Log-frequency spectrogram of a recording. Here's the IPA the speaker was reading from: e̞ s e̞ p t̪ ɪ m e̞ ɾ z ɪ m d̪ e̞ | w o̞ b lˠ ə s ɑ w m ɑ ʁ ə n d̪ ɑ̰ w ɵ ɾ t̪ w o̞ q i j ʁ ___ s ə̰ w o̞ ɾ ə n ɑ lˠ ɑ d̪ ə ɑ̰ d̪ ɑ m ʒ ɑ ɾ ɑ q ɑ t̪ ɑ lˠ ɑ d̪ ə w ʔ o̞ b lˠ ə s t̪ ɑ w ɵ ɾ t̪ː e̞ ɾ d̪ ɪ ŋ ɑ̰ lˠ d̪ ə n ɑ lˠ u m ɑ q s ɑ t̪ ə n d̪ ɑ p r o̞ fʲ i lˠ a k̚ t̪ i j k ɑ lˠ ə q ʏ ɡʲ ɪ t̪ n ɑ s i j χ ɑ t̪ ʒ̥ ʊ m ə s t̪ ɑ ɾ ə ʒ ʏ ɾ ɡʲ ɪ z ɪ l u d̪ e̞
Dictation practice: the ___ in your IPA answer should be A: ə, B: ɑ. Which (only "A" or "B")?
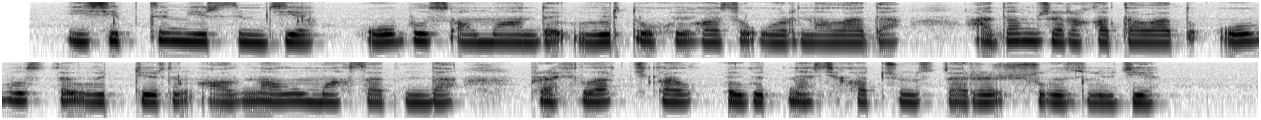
B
